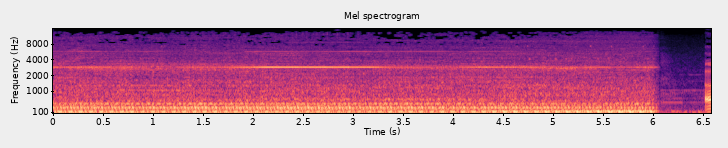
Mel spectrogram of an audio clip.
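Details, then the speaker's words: Terminator Cobra: steady high whistle over an even idle from the front of the engine; a shop later traced it to a vacuum leak, which pressure-testing the vacuum lines at about 30 psi had missed. "he did the exact same diagnosis that I tried to do except he figured out what the problem was it actually was a vacuum leak like you guys have been trying to tell me"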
